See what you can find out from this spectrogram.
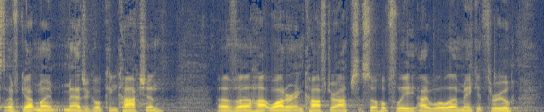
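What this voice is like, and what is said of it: Sick, under-the-weather voice. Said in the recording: “hear it in my voice,... I'm a little under the weather”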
